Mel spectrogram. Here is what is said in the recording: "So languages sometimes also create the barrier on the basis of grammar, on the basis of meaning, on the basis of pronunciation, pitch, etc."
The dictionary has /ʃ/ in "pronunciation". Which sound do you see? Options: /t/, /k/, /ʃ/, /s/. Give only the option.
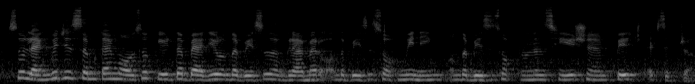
/ʃ/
